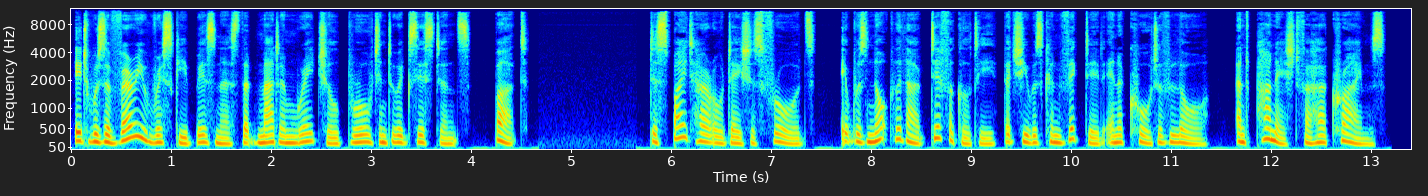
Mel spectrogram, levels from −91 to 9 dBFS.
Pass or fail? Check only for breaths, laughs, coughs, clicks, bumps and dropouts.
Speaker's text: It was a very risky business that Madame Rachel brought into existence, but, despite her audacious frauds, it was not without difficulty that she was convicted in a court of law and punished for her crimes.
pass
